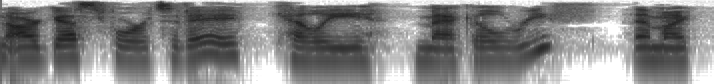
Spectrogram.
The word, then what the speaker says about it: McElreath: And that being said, I will bring in our guest for today, Kelley McElreath. Am I correct, Kelley? You were really close. It's McElreath. Okay. Yeah, I got the pronunciation from your Facebook page, but it wasn't,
